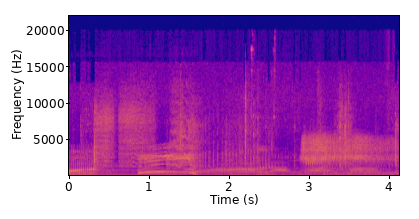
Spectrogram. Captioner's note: wood creaking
